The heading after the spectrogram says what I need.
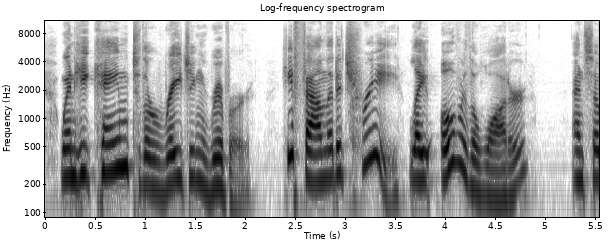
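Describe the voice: The background stays quiet. What's heard is plain reading aloud.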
